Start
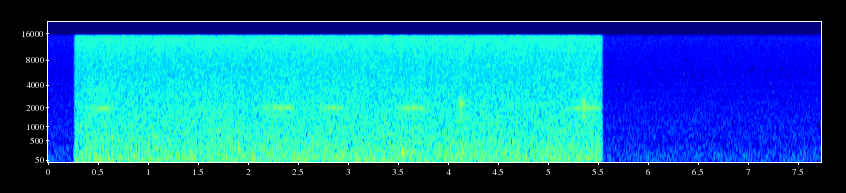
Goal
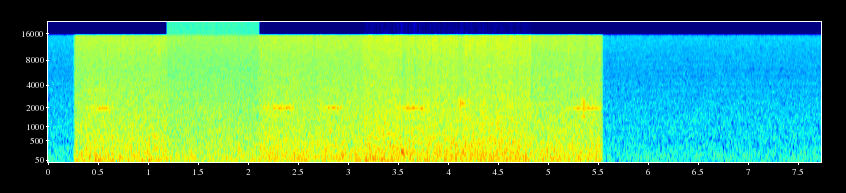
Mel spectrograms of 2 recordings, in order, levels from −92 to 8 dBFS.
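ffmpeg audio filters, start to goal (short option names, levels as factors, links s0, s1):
-filter_complex "[0:a]asettb=1/sr,asplit=3[s0][s1][s2];[s0]atrim=end=1.194[s3];[s1]atrim=start=1.19:end=2.11,asetpts=PTS-STARTPTS,afade=t=in:d=0.004:c=qsin,afade=t=out:st=0.916:d=0.004:c=qsin,asoftclip=type=hard:threshold=0.0158[s4];[s2]atrim=start=2.106[s5];[s3][s4]acrossfade=d=0.004:c1=hsin:c2=qsin[s6];[s6][s5]acrossfade=d=0.004:c1=qsin:c2=hsin,asettb=1/sr,asplit=3[s7][s8][s9];[s7]atrim=end=3.164[s10];[s8]atrim=start=3.16:end=4.83,asetpts=PTS-STARTPTS,afade=t=in:d=0.004:c=qsin,afade=t=out:st=1.666:d=0.004:c=qsin,acontrast=52[s11];[s9]atrim=start=4.826[s12];[s10][s11]acrossfade=d=0.004:c1=hsin:c2=qsin[s13];[s13][s12]acrossfade=d=0.004:c1=qsin:c2=hsin,alimiter=level_in=12.6:limit=0.891:release=50:level=0:latency=1,volume=0.708"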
